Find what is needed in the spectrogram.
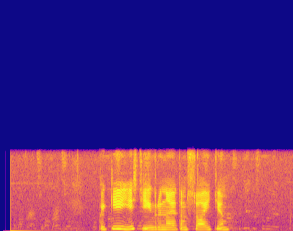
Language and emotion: Russian, sad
